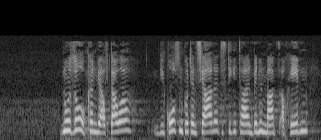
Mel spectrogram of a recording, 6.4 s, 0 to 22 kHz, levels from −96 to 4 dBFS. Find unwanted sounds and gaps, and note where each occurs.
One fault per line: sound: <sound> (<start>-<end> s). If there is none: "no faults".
no faults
